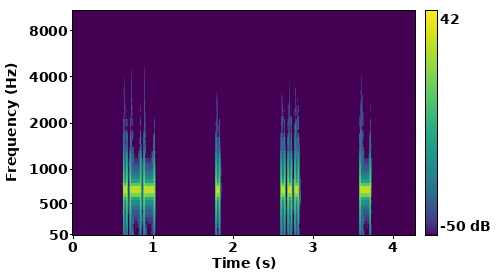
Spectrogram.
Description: Morse code, heard as a keyed tone, about 28 wpm, spaced as for 10 wpm, 700 Hz. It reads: WEST
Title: 6x Character Spacing - Top 500 Words - 28wpm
